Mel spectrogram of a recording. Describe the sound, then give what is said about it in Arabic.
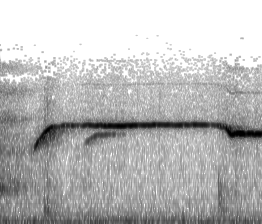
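A long sustained whistle, as if from people out in the street, glides briefly upward at the start and then holds one steady, clear pitch to the end, fairly loud with no talking. “وعلى بعد قريب منا أكثر مما هو بعيد أسمع صفير كالناس الشوارع.”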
